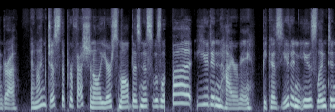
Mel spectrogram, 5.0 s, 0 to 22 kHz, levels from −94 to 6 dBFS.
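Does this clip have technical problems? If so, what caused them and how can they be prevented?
Yes. Right after "your small business was", at 2.47 to 2.49 s, there's a skip ahead: roughly 0.7 s of speech was dropped, probably by an overflowing jitter buffer, and the two sides are butted together with no fill. Keeping the jitter buffer deep enough and network delivery steady would prevent it.

From 2.61 s to the end there's a jitter buffer speed-up. The receiver trims short pitch-period chunks, about 150 ms in all, so the speech runs about 6% fast at unchanged pitch. Smoother packet arrival, so late packets don't land in bursts, would prevent it.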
